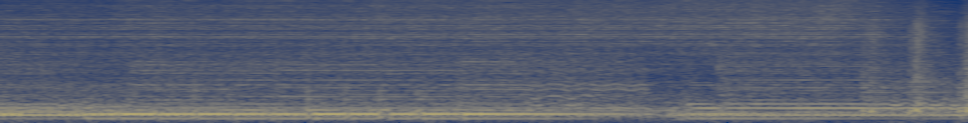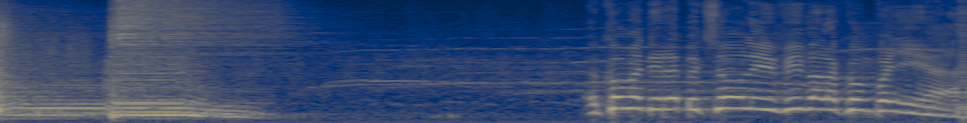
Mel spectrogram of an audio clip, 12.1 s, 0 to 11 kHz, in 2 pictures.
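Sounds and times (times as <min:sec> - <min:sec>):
rock band droning chord: 0:00.0 - 0:07.9
drumming: 0:00.0 - 0:08.3.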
